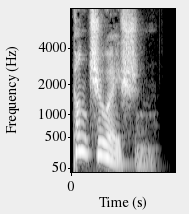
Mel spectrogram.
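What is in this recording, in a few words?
"punctuation", British English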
